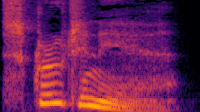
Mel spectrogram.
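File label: "scrutineer", British English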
